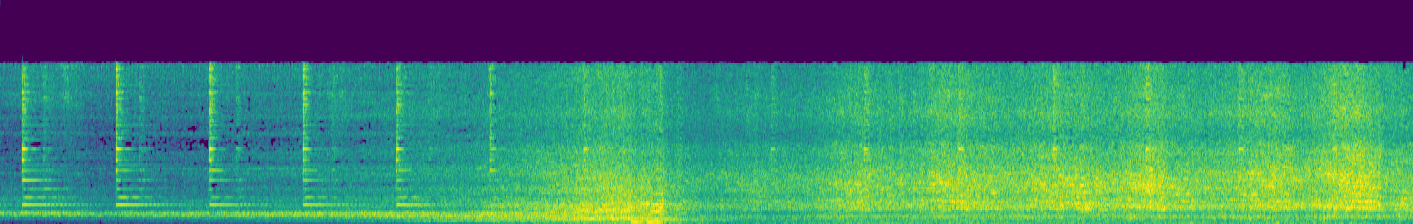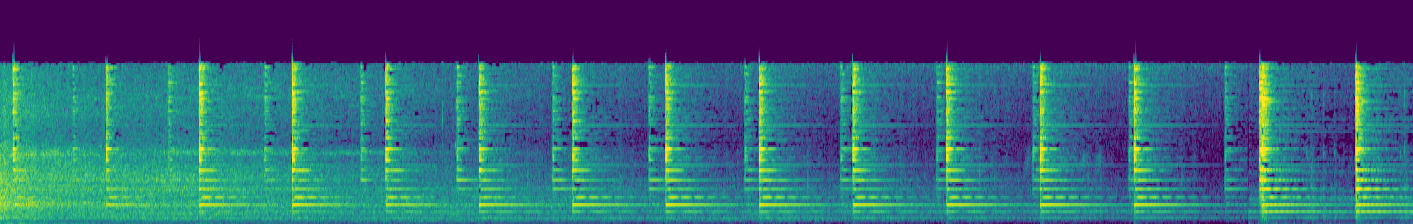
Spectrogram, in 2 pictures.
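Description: Passenger train passing on the rails: its rumble and wheel noise swell to a peak about six and a half seconds in and fade away from about fourteen seconds. A level-crossing bell dings about once a second throughout and is clearest once the train has gone.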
